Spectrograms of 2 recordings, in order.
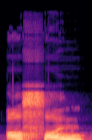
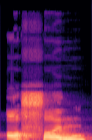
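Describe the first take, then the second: No difference in how they are said.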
